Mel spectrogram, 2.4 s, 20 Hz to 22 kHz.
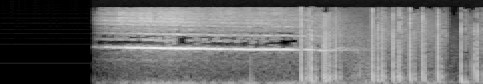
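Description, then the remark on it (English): A rising whistle of a firework shell streaks upward, then a rapid burst of crackling explosions pops several times in quick succession, loud. “Many July 4th fireworks exhibits are canceled this year.”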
